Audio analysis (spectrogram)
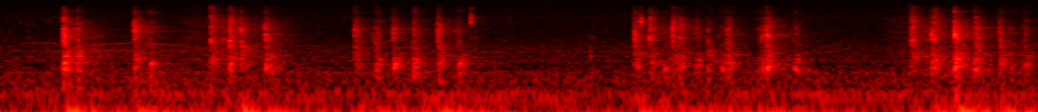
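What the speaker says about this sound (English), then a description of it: "I'm going to type some commands here that might look familiar" PowerShell commands are typed on a computer keyboard in quick, clicky bursts separated by short pauses, close and fairly soft, with no talking.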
